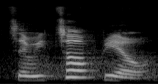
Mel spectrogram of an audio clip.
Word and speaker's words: territorial: in the right territorial the stress is on t o two territorial territorial now let's look at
